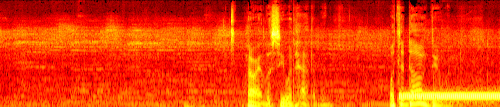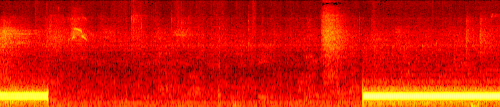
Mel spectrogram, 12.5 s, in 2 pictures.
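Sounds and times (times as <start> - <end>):
speech: 3.1 - 4.2, 4.9 - 5.8
outgoing call telephone ringing tone: 4.9 - 6.9, 10.8 - 12.4.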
